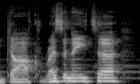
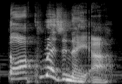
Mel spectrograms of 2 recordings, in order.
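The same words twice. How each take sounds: First: The name is said in a plain, ordinary way. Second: The name is said in an imitated, odd pronunciation.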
